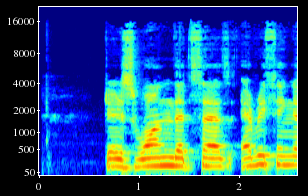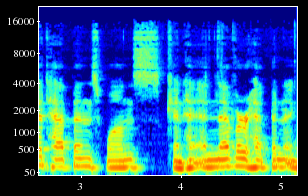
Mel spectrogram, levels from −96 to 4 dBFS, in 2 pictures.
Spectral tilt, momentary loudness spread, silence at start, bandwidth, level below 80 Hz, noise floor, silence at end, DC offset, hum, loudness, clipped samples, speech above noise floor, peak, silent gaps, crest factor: -6 dB/octave; 7 LU; 0.65 s; 16 kHz; -56 dBFS; -66 dBFS; 0 s; under 0.1%; none; -21 LUFS; under 0.1%; 45 dB; -6 dBFS; none; 16 dB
